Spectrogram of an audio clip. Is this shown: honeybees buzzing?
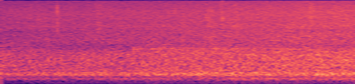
yes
